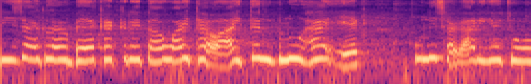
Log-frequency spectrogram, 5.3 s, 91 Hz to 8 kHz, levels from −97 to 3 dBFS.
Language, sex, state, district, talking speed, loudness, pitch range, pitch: Hindi, male, Bihar, West Champaran, 190 wpm, -11 LUFS, 315-345 Hz, 335 Hz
